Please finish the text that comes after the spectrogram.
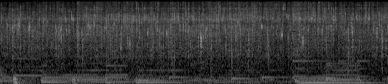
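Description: Italian meatballs sizzle in a pan with a constant, close crackling hiss, accompanied by a soft low tonal hum underneath.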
